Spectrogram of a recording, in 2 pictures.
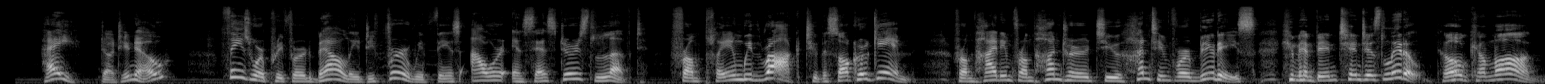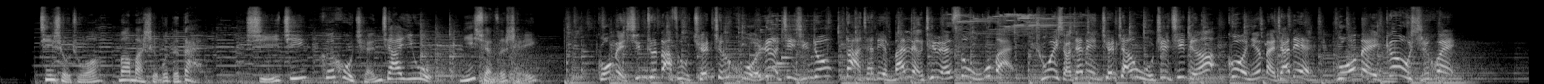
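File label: English and Mandarin, M, Narration; accent of china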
